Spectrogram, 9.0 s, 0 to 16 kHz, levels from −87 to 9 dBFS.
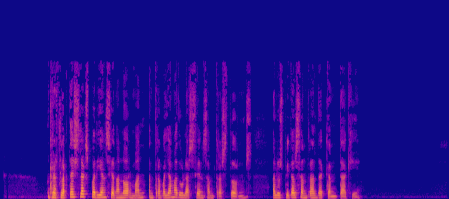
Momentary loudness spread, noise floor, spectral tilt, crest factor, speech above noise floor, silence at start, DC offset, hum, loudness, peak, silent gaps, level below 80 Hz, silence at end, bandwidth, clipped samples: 15 LU; -77 dBFS; -6 dB/octave; 26 dB; 52 dB; 0.95 s; under 0.1%; none; -25 LUFS; 0 dBFS; none; -78 dBFS; 1.8 s; 11.5 kHz; under 0.1%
